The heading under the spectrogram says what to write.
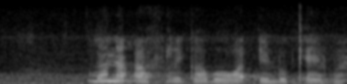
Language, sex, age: Southern Sotho, female, 35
